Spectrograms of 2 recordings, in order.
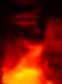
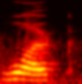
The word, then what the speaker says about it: worth: more oh thanks Nina try to do a little more with the th because you're ending of that word it's too short how much is it worth how much is it work were know what yeah you got to get that tongue under the front teeth worth can you see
